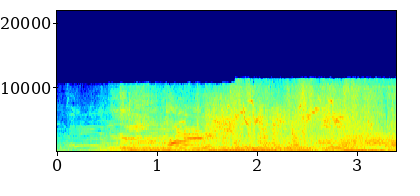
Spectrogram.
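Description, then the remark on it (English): A dense burst of sharp impacts and swishing whooshes as soldiers on a bridge shoot a volley of arrows at a flying vampire, striking near city walls, loud, with crashing clatter continuing over a steady low rumble. “Arrows rain down on the vampire, splattering the city walls with blood.”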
